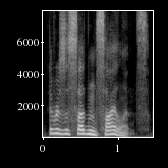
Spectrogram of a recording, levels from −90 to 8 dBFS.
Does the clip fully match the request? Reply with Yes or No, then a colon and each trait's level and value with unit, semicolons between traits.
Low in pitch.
No: high, 225 Hz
